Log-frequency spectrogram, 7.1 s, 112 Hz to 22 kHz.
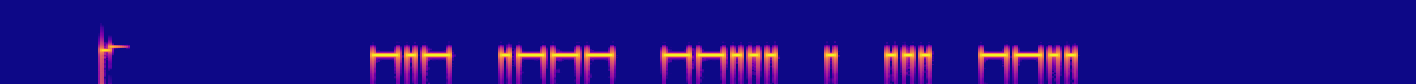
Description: Morse code, heard as a keyed tone, about 28 wpm, spaced as for 20 wpm, 700 Hz. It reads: KJ7ESZ
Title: USA Call Signs - 2x Character Spacing - 28wpm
